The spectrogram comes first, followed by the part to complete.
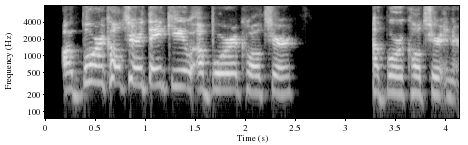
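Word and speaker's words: arboriculture: Arbo culture ar how do you say that? Georgia, you have to go off mute and tell me. Aborulture. Aboriculture.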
